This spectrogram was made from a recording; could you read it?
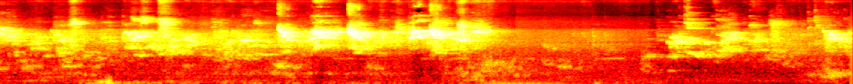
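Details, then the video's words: Morning feeding time among budgerigars: busy warbled chirping and fine tweets run for five seconds, fade to a lull, then resume more softly. "𝘽𝙪𝙙𝙜𝙞𝙚𝙨 𝙈𝙤𝙧𝙣𝙞𝙣𝙜 𝙁𝙤𝙤𝙙 𝙒𝙞𝙩𝙝 𝙈𝙤𝙧𝙣𝙞𝙣𝙜 𝘾𝙝𝙞𝙧𝙥𝙞𝙣𝙜 𝙎𝙤𝙪𝙣𝙙𝙨"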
